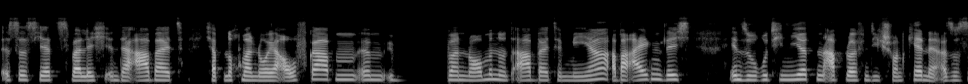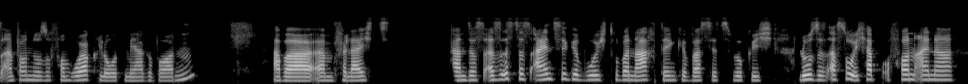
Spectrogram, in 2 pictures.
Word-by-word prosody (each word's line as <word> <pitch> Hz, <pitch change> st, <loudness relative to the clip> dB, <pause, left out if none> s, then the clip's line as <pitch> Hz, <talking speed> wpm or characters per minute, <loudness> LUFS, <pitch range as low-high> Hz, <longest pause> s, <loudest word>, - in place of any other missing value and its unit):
ist 210 Hz, -, -7 dB
es 210 Hz, 0 st, -3 dB
jetzt, 200 Hz, -1 st, -2 dB
weil 185 Hz, 0 st, +3 dB
ich 190 Hz, 0 st, -4 dB
in 195 Hz, -, -7 dB
der 185 Hz, -2 st, +1 dB
Arbeit 195 Hz, 0 st, +3 dB, 0.3 s
ich -, -, -12 dB
habe 185 Hz, -, -1 dB
noch 195 Hz, -1 st, -4 dB
mal 195 Hz, -2 st, +3 dB
neue 180 Hz, -1 st, +2 dB
Aufgaben, 220 Hz, +4 st, +1 dB
ähm, 210 Hz, 0 st, -4 dB, 0.6 s
übernommen 205 Hz, +2 st, -1 dB
und 200 Hz, -2 st, -6 dB
arbeite 195 Hz, -1 st, -1 dB
mehr, 195 Hz, +7 st, 0 dB
aber 205 Hz, -, +3 dB
eigentlich 225 Hz, 0 st, 0 dB, 0.4 s
in 215 Hz, +1 st, -1 dB
so 205 Hz, -1 st, -3 dB
routinierten 215 Hz, +2 st, -1 dB
Abläufen, 195 Hz, 0 st, +1 dB
die 190 Hz, -, -10 dB
ich 180 Hz, -, -1 dB
schon 185 Hz, -1 st, -4 dB
kenne. 205 Hz, -6 st, +1 dB
Also, 190 Hz, -, -4 dB
es 190 Hz, -, -9 dB
ist -, -, -5 dB
einfach 205 Hz, +2 st, -2 dB
nur 200 Hz, -1 st, -5 dB
so 195 Hz, 0 st, -8 dB
vom 190 Hz, 0 st, -7 dB
Workload 185 Hz, -3 st, -1 dB
mehr 175 Hz, 0 st, -3 dB
geworden. 180 Hz, -, -4 dB, 0.8 s
Aber, 175 Hz, -1 st, +7 dB
ähm, 180 Hz, 0 st, +1 dB
vielleicht 185 Hz, +1 st, 0 dB, 0.7 s
kann 200 Hz, -1 st, +3 dB
das 200 Hz, 0 st, -4 dB
also, 210 Hz, +3 st, +1 dB
ist 255 Hz, 0 st, -2 dB
das 245 Hz, -, -2 dB
Einzige, 235 Hz, 0 st, +2 dB
wo 215 Hz, +1 st, -1 dB
ich 215 Hz, -, -3 dB
drüber 210 Hz, -1 st, -1 dB
nachdenke, 200 Hz, -1 st, +1 dB
was 185 Hz, 0 st, -1 dB
jetzt 190 Hz, 0 st, -9 dB
wirklich 190 Hz, 0 st, -4 dB, 0.2 s
los 220 Hz, +2 st, +3 dB
ist. 205 Hz, -1 st, -4 dB
Ach -, -, +2 dB
so, 255 Hz, -, +2 dB
ich 200 Hz, -, -1 dB
habe 230 Hz, -1 st, +3 dB
von 230 Hz, 0 st, +2 dB
einer 215 Hz, -1 st, +3 dB
200 Hz, 195 wpm, -23 LUFS, 190-215 Hz, 0.8 s, Aber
